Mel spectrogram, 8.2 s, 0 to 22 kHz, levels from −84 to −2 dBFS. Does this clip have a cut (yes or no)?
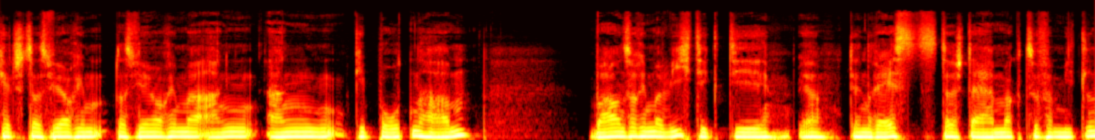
no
